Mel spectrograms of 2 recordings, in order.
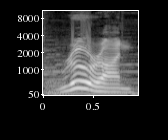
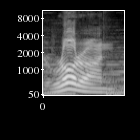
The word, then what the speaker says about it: Ruran: I'm like, ah, and now it's Ruran, not Roran.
